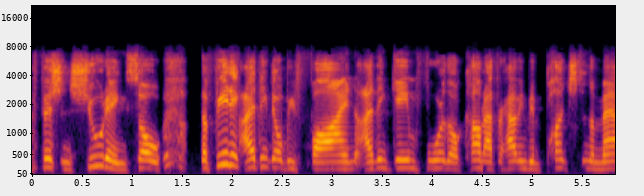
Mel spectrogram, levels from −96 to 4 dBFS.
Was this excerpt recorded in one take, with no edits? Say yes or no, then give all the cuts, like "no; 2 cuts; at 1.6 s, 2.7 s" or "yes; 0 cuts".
no; 3 cuts; at 1.6 s, 2.1 s, 4.5 s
